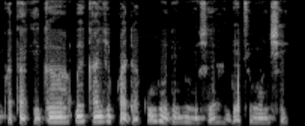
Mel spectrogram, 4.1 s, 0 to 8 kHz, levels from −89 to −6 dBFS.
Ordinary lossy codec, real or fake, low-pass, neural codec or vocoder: none; real; none; none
